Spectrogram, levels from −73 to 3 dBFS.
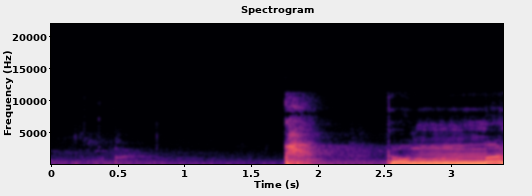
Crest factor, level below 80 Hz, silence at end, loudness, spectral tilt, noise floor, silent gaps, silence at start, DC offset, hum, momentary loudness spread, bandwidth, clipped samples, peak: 12 dB; -58 dBFS; 0 s; -18 LUFS; -6.5 dB/octave; -53 dBFS; none; 1.75 s; under 0.1%; none; 14 LU; 11 kHz; under 0.1%; -8 dBFS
